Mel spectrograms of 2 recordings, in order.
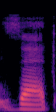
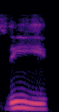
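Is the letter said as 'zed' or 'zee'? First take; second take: zed; zee. First: The letter is said as Canadian 'zed'. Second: The letter is said as American 'zee'.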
